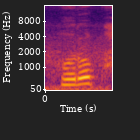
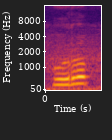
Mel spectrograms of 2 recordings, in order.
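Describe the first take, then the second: The two takes are said the same way.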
